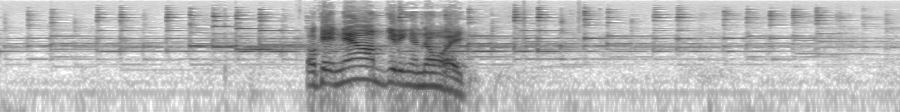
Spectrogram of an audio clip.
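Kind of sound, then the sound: household object, phone ringing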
